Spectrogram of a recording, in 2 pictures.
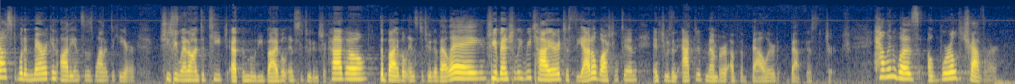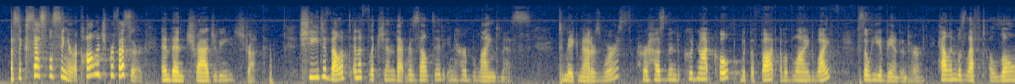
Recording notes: This episode was recorded LIVE at the First Baptist Church in Reading, MA. Every once in a while, we get the opportunity to present a Hymn Talk Twin Talk message during a worship service.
